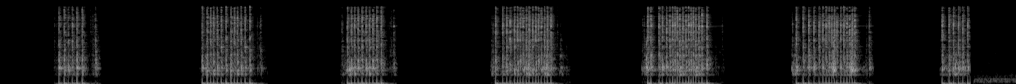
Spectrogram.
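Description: Seven short bursts of workshop noise from plywood decking sheets being handled and pushed onto a steel trailer frame. Each burst is cut off abruptly into silence.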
